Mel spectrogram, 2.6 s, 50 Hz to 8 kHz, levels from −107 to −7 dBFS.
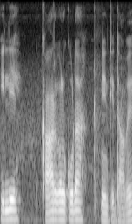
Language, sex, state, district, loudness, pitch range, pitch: Kannada, male, Karnataka, Koppal, -17 LUFS, 105-120 Hz, 115 Hz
